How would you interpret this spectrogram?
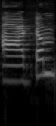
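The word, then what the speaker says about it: autumn: Example में है ए यू टी यू एम एन हम इसको ऑटम पढ़ेंगे। एन को साइलेंट कर देंगे।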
